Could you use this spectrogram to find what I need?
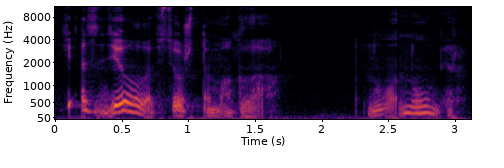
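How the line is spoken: Hoarse. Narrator (Russian): хрипло сообщила Щербатая

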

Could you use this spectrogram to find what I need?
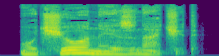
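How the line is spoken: Distrustful drawl. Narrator (Russian): Недоверчиво протянул Коротков

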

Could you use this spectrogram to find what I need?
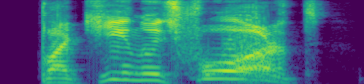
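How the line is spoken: Roaring. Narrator (Russian): проревел Ликур

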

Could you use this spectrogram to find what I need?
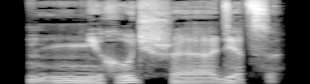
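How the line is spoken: Strained, dry-throated voice. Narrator (Russian): С трудом из-за пересохшего горла выдавил

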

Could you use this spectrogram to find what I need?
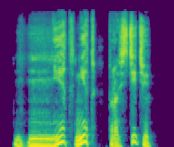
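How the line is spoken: Frightened. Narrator (Russian): сказала она испуганно

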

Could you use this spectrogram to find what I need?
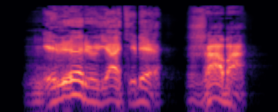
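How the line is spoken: Barked. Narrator (Russian): гаркнул Василиск

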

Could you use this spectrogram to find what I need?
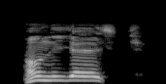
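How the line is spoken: Sudden cry. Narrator (Russian): вскрикнул Витарий

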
